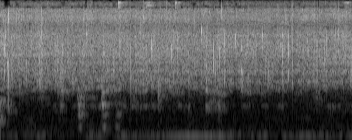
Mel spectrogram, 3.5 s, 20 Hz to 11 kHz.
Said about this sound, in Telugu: 1/2 టేబుల్ స్పూను పచ్చెనగపప్పు వేసుకొని మంచిగా వేయించుకోవాలి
